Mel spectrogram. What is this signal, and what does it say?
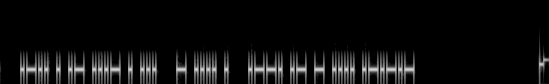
Morse code, heard as a keyed tone, about 40 wpm, 700 Hz. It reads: LEAVES THE PATH.
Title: A Sound Of Thunder 40wpm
